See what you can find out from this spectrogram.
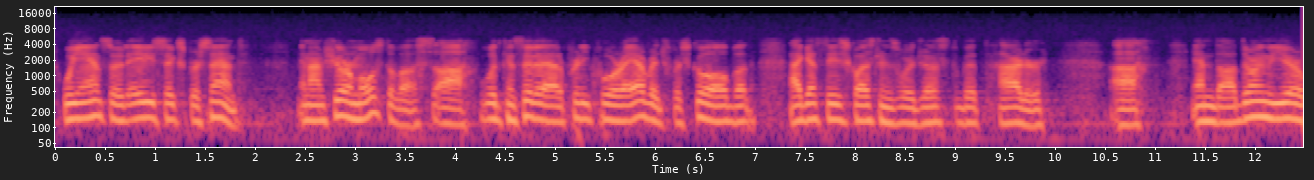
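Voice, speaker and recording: Clear-voiced young American man, hesitant report. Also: medium pitch, narrow, tinny audio. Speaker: quiz show panelist. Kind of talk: reading a prepared report on radio. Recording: thin vintage 1950 radio recording.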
